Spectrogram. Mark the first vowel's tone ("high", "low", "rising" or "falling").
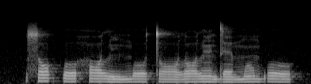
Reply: high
